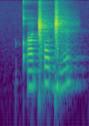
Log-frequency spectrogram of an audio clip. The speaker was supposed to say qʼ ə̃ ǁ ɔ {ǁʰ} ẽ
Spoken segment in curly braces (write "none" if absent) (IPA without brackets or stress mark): ɡ͡ǁ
